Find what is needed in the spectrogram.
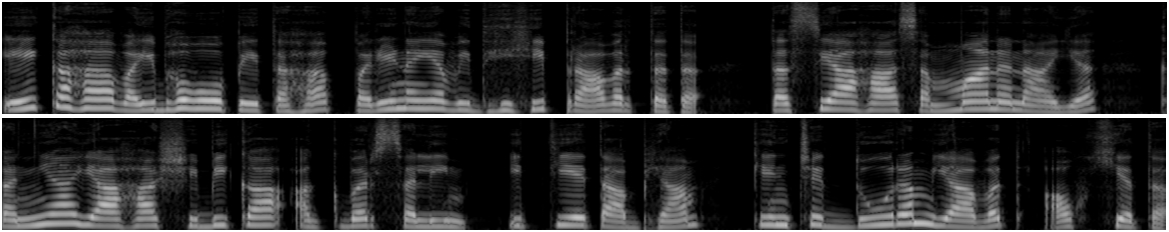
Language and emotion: Sanskrit, neutral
